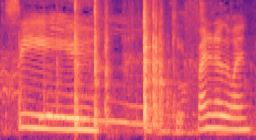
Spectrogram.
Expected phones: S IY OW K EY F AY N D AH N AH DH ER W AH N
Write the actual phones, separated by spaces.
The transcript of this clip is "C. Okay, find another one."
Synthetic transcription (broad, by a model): S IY OW K EY F AY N AH N AH DH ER W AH N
